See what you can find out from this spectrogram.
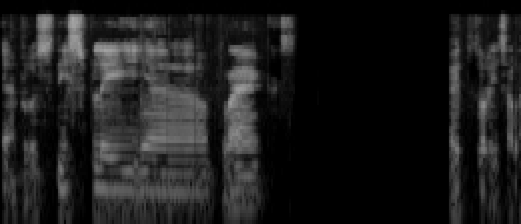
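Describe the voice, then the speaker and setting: Soft-spoken, a man talks at a very slow pace with long, frequent pauses. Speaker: programming tutor. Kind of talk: tutorial. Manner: halting.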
